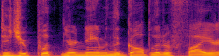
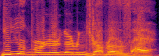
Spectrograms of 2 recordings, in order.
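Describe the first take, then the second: First: It is said calmly. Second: It is yelled loudly.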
